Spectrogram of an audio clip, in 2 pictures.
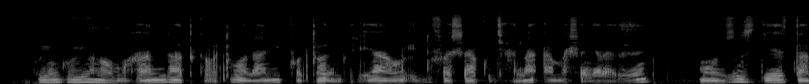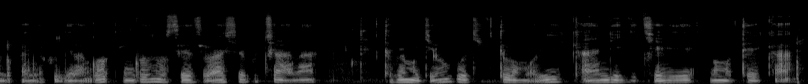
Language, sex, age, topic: Kinyarwanda, female, 18-24, government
